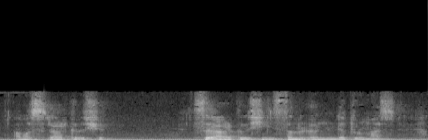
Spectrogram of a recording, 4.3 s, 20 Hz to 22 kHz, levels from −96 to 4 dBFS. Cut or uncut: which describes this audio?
uncut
